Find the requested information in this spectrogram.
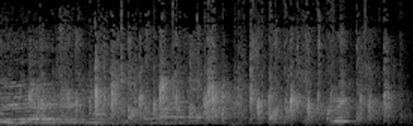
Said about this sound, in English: Thank you for clapping.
